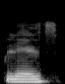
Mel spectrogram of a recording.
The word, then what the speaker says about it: plaisent: The ENT Okay, is silent. yeah, yes, it's silent. We like these shoes a lot. Ces chaussures nous plaisent beaucoup.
